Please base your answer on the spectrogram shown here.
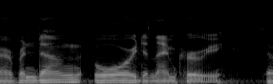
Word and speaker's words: rendang: I actually made I used Mosaic flour to make the tortillas, but I really did the Malaysian like rendang or the lamb curry.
